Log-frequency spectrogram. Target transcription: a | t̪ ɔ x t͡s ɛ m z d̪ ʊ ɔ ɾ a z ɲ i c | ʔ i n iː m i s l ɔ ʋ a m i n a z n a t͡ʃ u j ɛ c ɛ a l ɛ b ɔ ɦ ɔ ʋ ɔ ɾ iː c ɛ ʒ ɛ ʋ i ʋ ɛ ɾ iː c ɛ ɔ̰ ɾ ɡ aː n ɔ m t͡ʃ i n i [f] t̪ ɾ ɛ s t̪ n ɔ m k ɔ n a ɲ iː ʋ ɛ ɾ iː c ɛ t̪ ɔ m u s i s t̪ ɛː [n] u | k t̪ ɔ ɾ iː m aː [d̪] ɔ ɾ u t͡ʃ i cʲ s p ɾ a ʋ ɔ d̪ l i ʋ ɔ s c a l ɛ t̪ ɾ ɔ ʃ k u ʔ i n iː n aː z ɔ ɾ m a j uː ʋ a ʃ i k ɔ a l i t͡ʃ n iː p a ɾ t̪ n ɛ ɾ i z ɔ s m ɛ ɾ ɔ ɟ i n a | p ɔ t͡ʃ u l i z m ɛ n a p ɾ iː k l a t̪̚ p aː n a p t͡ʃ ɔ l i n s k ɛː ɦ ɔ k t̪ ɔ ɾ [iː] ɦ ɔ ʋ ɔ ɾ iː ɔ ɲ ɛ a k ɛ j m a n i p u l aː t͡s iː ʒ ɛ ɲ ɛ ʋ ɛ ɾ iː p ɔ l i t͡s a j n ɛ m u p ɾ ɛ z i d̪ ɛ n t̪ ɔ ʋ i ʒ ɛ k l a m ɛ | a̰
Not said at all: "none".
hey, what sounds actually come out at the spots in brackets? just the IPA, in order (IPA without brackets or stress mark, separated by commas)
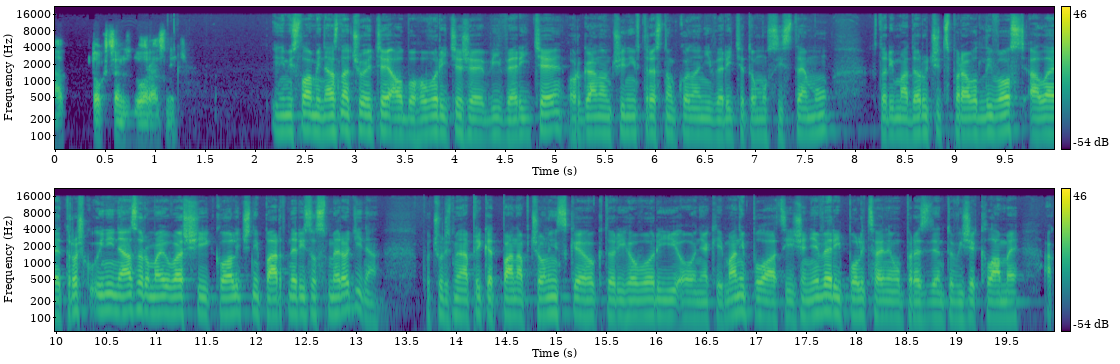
f, m, d̪, iː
